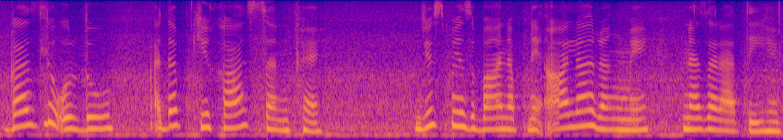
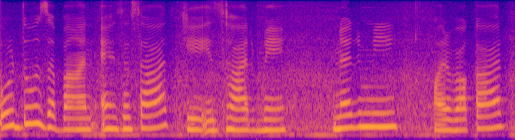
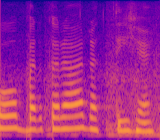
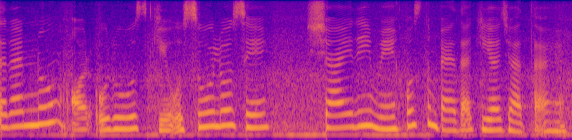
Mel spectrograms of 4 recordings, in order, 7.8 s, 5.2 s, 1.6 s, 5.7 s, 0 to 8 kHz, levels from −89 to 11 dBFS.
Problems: constant background noise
